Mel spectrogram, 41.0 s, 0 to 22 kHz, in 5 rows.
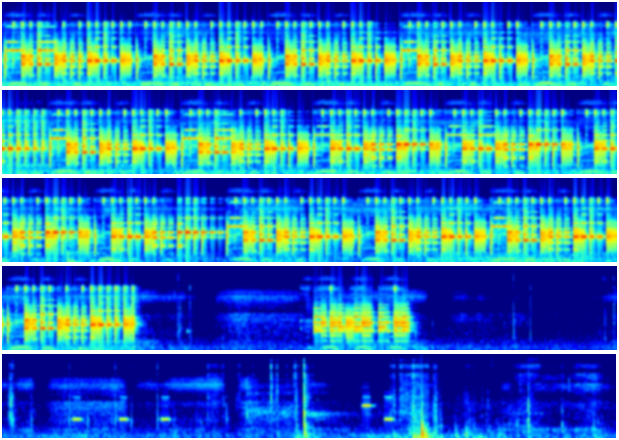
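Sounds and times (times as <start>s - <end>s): phone ringtone melody: 0.0s - 26.4s, 28.7s - 30.2s.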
